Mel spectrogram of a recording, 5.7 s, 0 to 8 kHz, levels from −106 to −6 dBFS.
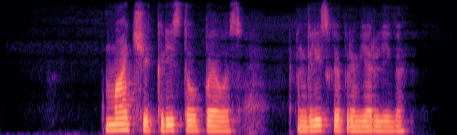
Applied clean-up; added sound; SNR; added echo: neural mask model Resemble Enhance denoiser.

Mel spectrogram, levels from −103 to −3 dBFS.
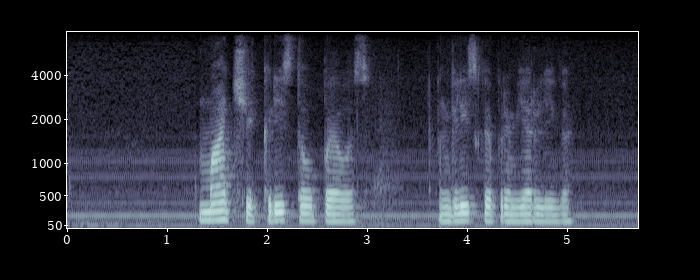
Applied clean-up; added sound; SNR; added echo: none; none; none; none.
